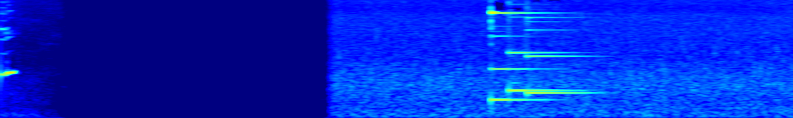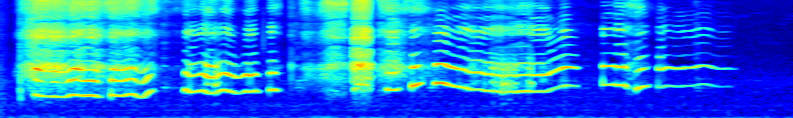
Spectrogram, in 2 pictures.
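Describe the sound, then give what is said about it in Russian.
After a quiet start and a single bell-like chime, someone cries and whimpers in broken, wavering high-pitched sobs that come in bursts over several seconds, fairly loud, with no talking. “ты чего это плачешь?”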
